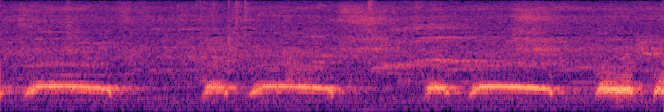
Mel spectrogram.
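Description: Spotted dove cooing: soft, hollow, level coos in pairs, a short note then a longer drawn-out one, repeated about once a second. The background is otherwise quiet.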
